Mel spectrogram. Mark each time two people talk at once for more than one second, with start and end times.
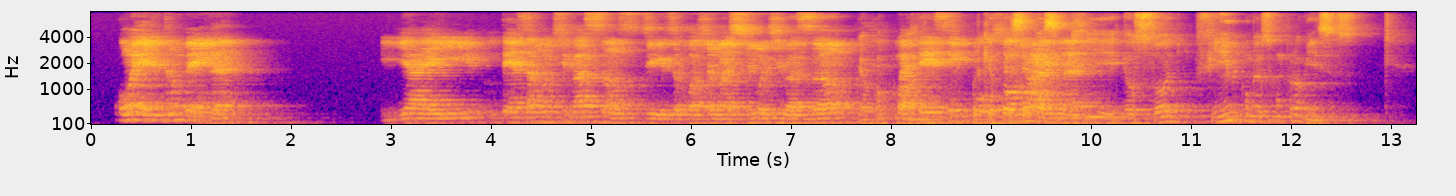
8.0-9.9

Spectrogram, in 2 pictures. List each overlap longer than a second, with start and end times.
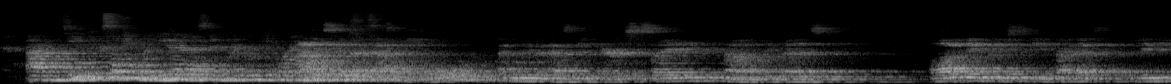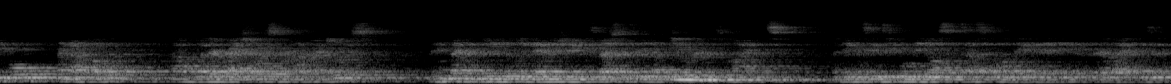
2.9-4.2

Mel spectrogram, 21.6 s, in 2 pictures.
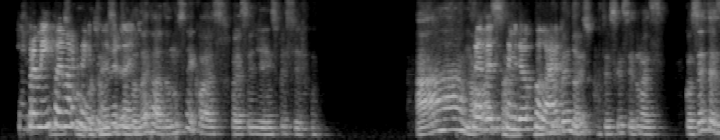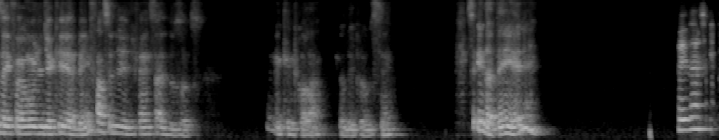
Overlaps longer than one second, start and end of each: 0.7-2.1, 7.1-8.5

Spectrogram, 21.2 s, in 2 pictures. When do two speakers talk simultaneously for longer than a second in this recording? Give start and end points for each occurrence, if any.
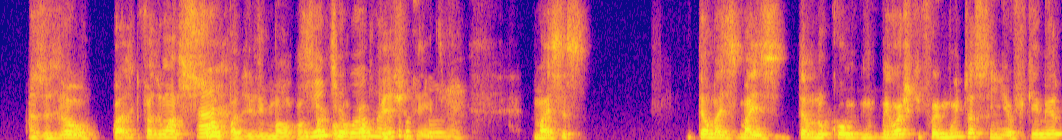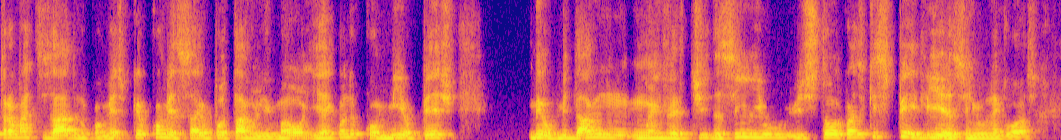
3.0-4.5

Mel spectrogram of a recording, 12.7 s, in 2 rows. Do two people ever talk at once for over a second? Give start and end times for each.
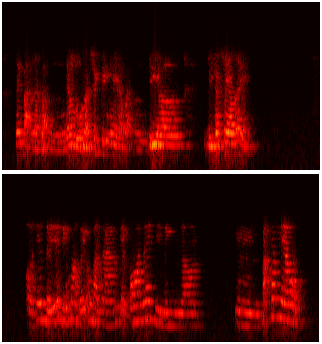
none

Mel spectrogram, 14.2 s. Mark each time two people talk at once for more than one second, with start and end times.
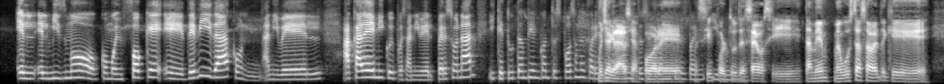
9.0-11.3

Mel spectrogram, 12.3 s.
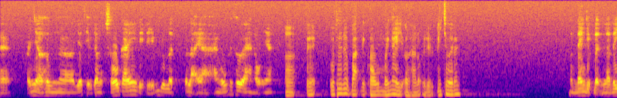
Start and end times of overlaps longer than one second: none

